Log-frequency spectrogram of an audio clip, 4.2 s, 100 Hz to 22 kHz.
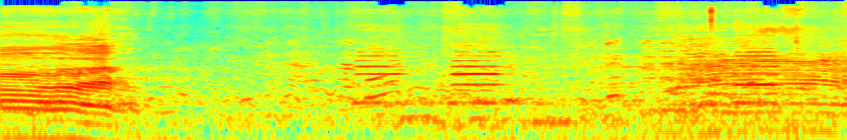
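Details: Sahiwal bull calves at Ambari cattle market, Parbatipur, Dinajpur, Bangladesh, on 30 March: a short harmonic moo opens, a softer lowing sound returns near the end, with bargaining voices and market chatter throughout.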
